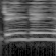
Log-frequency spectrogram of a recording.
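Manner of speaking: high sung ding ding like a bell; playful high bell imitation; mimicked bell. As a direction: chime it out like an idea landing. Idea clicks, mimics a bell.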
